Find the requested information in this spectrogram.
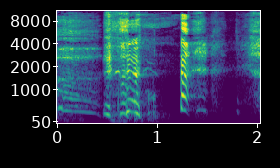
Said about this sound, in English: So. I just like start gasping. I'm like a dementor.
